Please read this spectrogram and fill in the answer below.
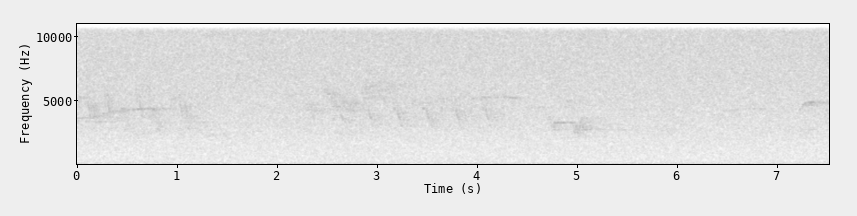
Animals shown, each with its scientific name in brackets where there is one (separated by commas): Ovenbird (Seiurus aurocapilla), Eastern Wood-Pewee (Contopus virens), Black-throated Blue Warbler (Setophaga caerulescens), Black-throated Green Warbler (Setophaga virens), Red-eyed Vireo (Vireo olivaceus)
